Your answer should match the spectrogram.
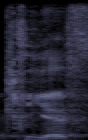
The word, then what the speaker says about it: CRIF: hditocrates aux ordres comme Rutel CRIF ou Rutel criff ça dépend comme vous souhaitez le prononcer Pascal pro ou Pascal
